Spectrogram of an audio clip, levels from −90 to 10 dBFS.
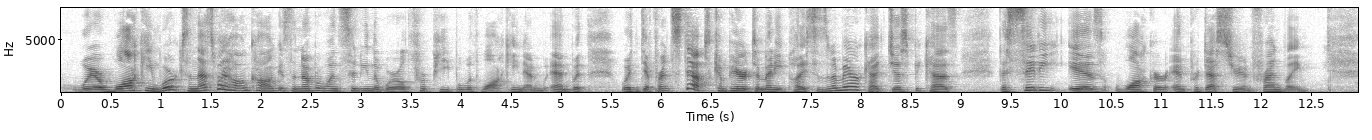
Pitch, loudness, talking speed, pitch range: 175 Hz, -25 LUFS, 190 wpm, 160-200 Hz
